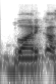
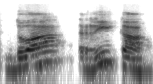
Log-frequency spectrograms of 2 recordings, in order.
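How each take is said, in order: First: द्वारका with no vowel after र, two clean syllables; correct form. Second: द्वारिका with an added i after र; wrong extra i sound. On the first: Teacher giving students the correct द्वारका, no i. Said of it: "द्वारका सही है". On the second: Teacher showing students the wrong द्वारिका with an i. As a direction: say द्वारिका the common wrong way, द्वा-रि-का. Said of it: "हम लोग बोलते हैं द्वारिका". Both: Shown as a demonstration.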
